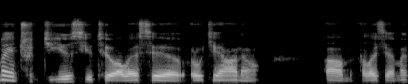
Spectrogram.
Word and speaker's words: Rutigliano: And I want to introduce you to Alessio Rutigliano. Alessio, am I pronouncing the last name correctly? Rutigliano is the perfect Rutigliano. pronunciation. Okay, Yeah. Rutigliano. So I was missing like just one syllable there.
